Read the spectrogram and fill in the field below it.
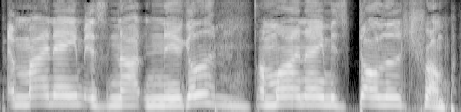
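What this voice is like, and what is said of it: Imitates another person's voice. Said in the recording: “your best Donald Trump”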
